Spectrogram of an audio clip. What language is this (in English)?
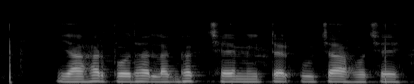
Magahi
